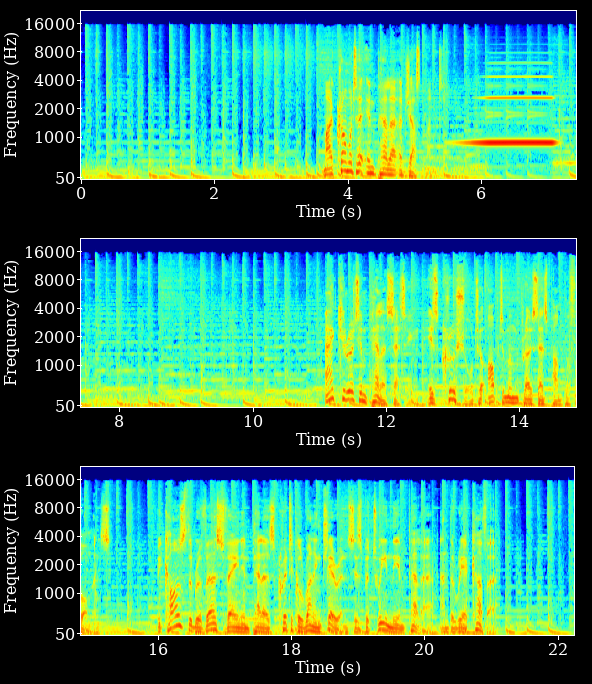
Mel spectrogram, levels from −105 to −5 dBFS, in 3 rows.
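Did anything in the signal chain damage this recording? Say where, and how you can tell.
Yes. At playback, the loudspeaker looped into its own microphone, causing loudspeaker feedback squeal: an 874 Hz tone swelling to about 10 dB above the sound from 5.43 to 7.25 s.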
